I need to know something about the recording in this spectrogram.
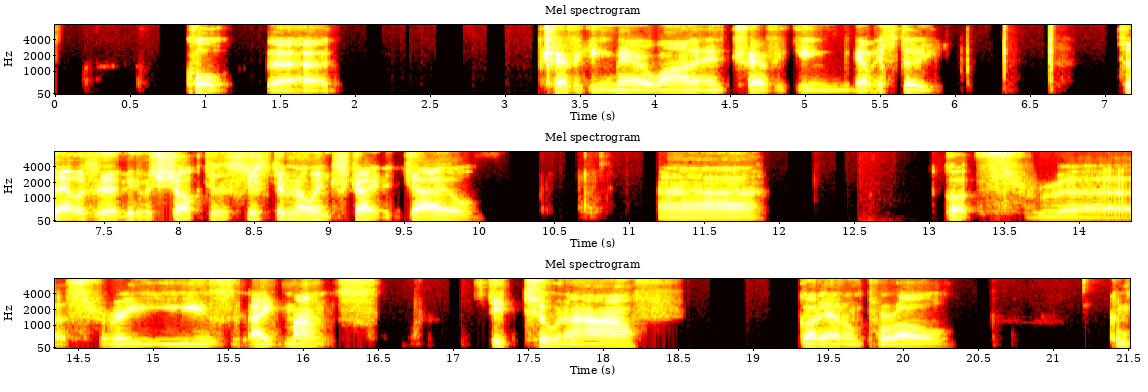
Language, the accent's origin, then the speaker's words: English; Kalgoorlie, Western Australia, Australia; also born or lived in Katanning, Western Australia; now in Bunbury, Australia; Went to Kalgoorlie when I was about a year and a half old. Stayed in Kalgoorlie to 1999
